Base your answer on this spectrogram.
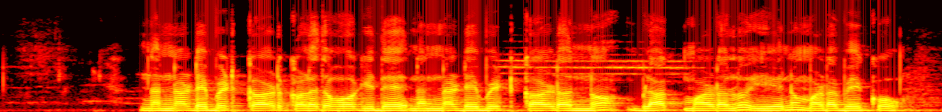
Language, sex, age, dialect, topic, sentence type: Kannada, male, 41-45, Mysore Kannada, banking, question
